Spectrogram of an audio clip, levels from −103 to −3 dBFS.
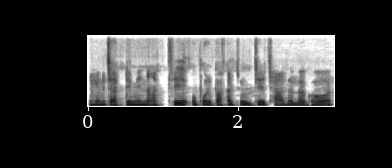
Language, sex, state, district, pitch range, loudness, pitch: Bengali, female, West Bengal, North 24 Parganas, 205-220 Hz, -17 LUFS, 210 Hz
